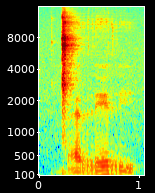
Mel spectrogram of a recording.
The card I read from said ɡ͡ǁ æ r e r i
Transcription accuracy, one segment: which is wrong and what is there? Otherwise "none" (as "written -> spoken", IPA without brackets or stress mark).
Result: none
